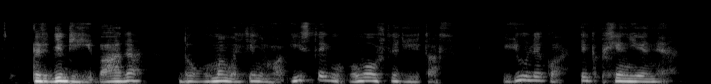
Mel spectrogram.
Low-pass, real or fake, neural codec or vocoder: 7.2 kHz; fake; codec, 16 kHz in and 24 kHz out, 1.1 kbps, FireRedTTS-2 codec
